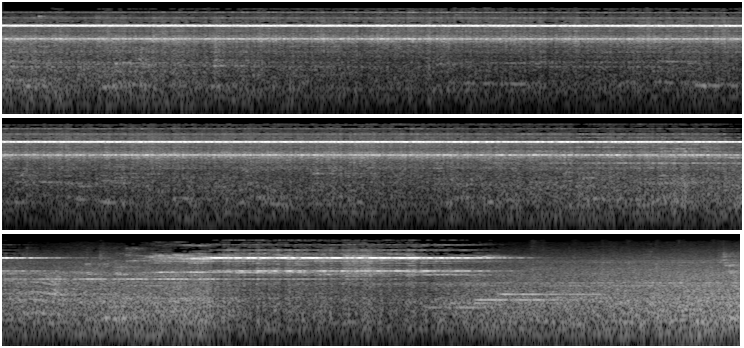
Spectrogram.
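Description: Shinkansen train at the station platform: a steady rumble of train running noise with a constant high-pitched whine. The whine changes pitch about fifteen seconds in, and the rumble briefly dips at that point.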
